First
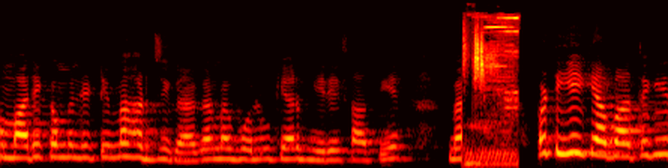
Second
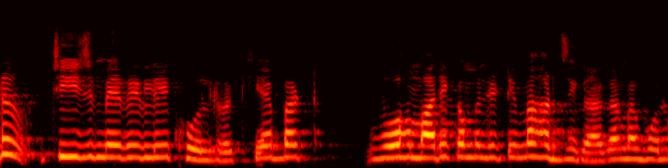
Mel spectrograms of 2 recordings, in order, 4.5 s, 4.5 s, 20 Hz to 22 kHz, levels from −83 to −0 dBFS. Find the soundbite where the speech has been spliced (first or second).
first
